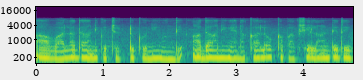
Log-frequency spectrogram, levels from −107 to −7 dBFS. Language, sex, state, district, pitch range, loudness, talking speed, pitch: Telugu, female, Andhra Pradesh, Chittoor, 180-195 Hz, -21 LUFS, 140 wpm, 190 Hz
